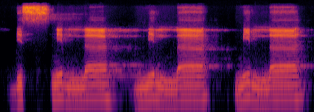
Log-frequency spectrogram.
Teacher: Dan kebetulan lam itu memiliki sifat at-tawassut di antaranya. Jadi suaranya antara tertahan dan mengalir.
